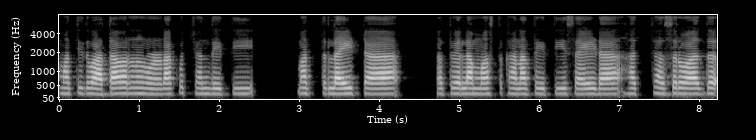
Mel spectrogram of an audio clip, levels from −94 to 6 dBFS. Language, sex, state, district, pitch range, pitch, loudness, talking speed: Kannada, female, Karnataka, Dharwad, 190-200 Hz, 195 Hz, -18 LUFS, 95 wpm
